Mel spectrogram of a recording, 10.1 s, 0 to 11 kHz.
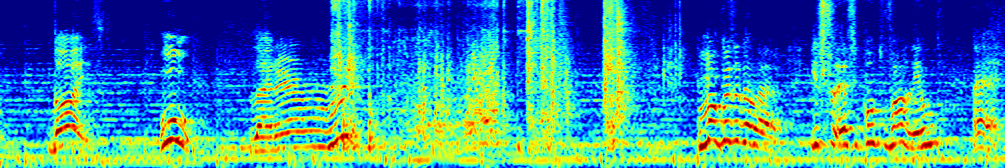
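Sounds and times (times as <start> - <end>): spinning tops whirring on plastic: 3.5 - 6.9.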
